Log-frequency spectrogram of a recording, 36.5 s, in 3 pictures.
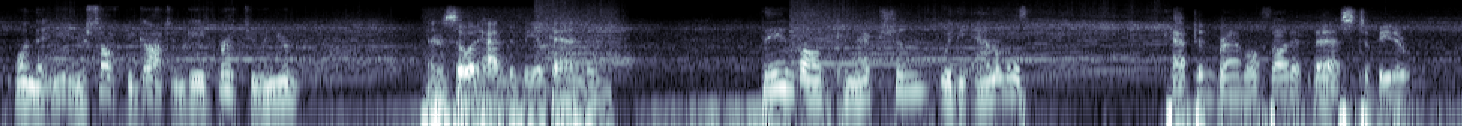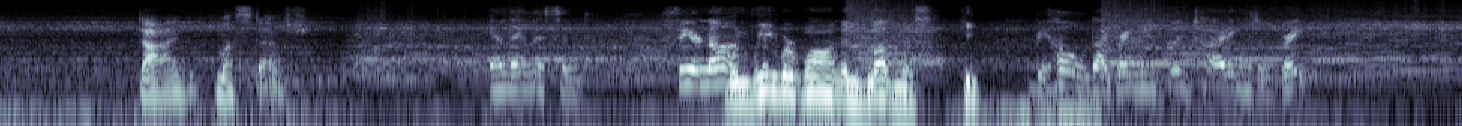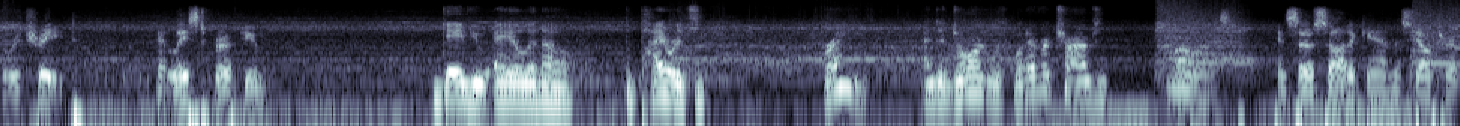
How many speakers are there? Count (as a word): seven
